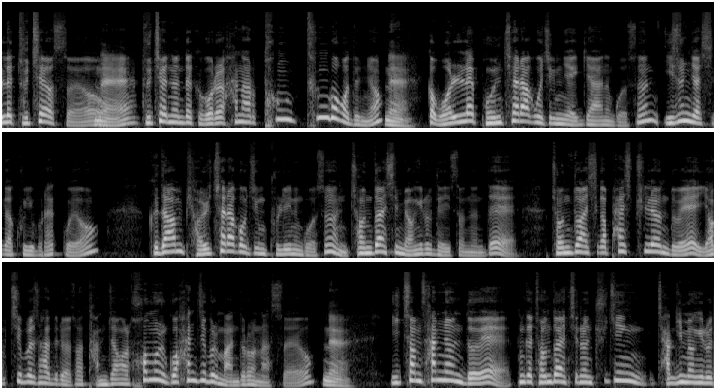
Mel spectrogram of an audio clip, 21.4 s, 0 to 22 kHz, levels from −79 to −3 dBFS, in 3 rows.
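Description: Speech, affected throughout by clock drift between sender and receiver. The sender's audio clock runs about 2% slower than the receiver's, so the jitter buffer keeps draining faster than it is refilled. The receiver has to stretch the stream to avoid running dry, and that mismatch persists for the whole recording rather than appearing as a single event. From 0.04 s to 20.97 s there are repeated timing corrections. The receiver keeps repeating short pieces of audio so playback stays in step, giving an effective speed of 98%. Across the stretch these insertions add about half a second in total. Each edit is small and unevenly spaced, and all of them lengthen the audio.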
